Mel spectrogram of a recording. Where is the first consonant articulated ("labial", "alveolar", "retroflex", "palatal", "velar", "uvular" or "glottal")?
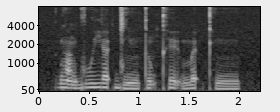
velar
